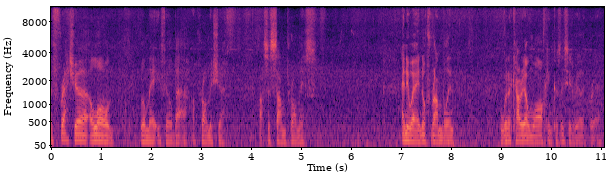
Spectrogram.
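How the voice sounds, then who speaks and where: A man with a strong Lancashire accent and a fairly low pitch speaks at a moderate pace with fairly even intonation. He takes long, frequent pauses, and the room echo is audible. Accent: strong Wigan Lancashire. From Wigan, Lancashire, northern England. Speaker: outdoor vlogger. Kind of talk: casual vlog talk to camera. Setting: outdoors, walking in a valley.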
